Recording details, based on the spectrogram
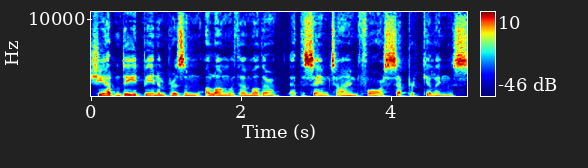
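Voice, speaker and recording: This is a man with an Irish accent. His pitch is medium. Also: very clean recording, silent background. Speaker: radio interviewer. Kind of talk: scripted narration. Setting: outdoors.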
